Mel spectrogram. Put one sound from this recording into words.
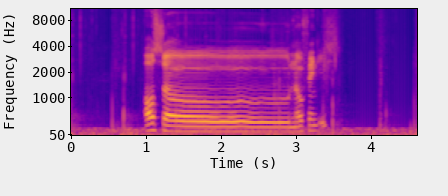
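A young man speaks with a drawn-out voice close to a microphone.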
